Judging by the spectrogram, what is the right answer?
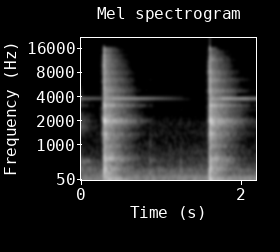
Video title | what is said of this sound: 1/2 VW Build - Crankshaft Comparison CORRECTION! | more of a thud but it still has a ring to it depending on where you tap it it's got a nice ring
